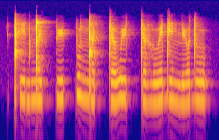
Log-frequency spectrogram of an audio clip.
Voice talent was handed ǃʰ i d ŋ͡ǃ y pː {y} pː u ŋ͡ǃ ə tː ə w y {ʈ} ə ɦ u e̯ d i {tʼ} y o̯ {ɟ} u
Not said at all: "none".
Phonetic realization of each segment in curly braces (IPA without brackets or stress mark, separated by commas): y, tː, n, d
